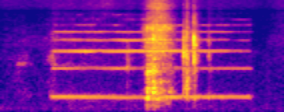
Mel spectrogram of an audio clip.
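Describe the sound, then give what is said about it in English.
A single steady electronic telephone tone rings out for about two seconds as a phone call is placed, broken by a couple of brief noisy clicks in the middle, with no voices. “Let me call Mr. Allen, and we'll get this show on the road.”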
